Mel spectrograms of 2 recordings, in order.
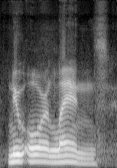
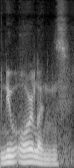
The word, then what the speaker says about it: New Orleans: up it's actually pronounced new or lens like like the lens of a camera New Orleans at least that's how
